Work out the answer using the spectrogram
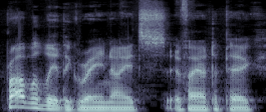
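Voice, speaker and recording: Man, low-pitched, casual streamer commentary, chatty reactions, short agreeing interjections. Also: sing-song, quick pace.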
